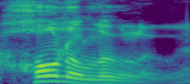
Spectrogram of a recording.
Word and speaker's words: Honolulu: I'm in Honolulu. The locals pronounce it Honolulu, on the island of Oahu in the hellscape that is Hawaii.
